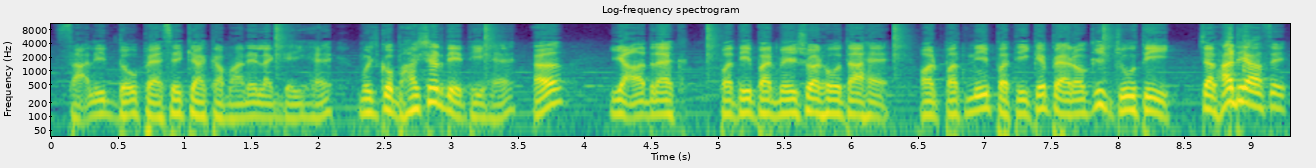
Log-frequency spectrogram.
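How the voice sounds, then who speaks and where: A man's voice: lowish voice, a little slow, fairly bright tone, soft background music. An actor playing a coarse, domineering bully of a man in a cartoon drama, full of scorn. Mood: menacing contempt. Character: bullying, coarse man: grumpy boss and drunken husband.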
